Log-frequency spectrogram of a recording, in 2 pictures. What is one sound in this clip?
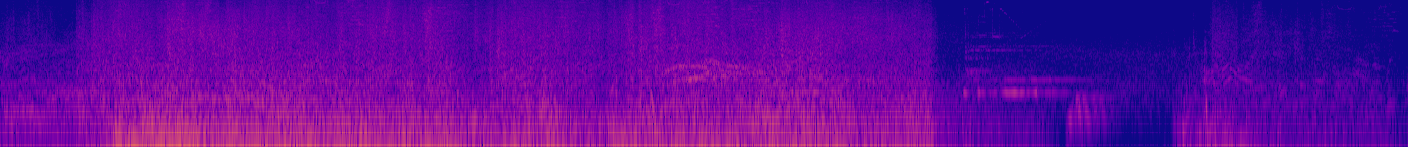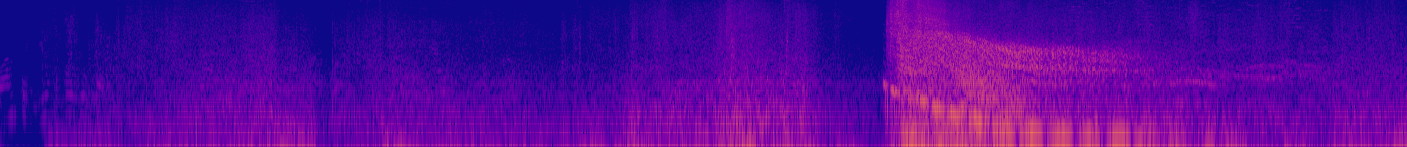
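Gunfire and explosions rattle in a loud battle.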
